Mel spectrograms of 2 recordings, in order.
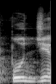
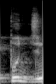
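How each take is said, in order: First: पूज्य with a clear final ya, "pooj-ye"; correct ya ending. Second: पूज्य cut short as "pujj", no ya; wrong cut-off ending. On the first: Teacher giving students the right form, पूज्य as "pooj-ye". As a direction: say पूज्य with the y sounded after j. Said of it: "होता है". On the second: Teacher showing students the mistake, पूज्य clipped to "pujj". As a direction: say पूज्य ending on the j, without the y glide. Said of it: "नहीं होता". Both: Shown as a demonstration.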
